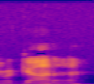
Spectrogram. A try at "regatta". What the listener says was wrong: There's no O in regatta. Regatta. regatta.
